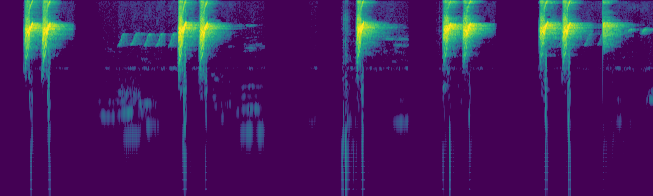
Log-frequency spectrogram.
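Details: Sogon, or crested jay, singing energetically in ngeleper style, meant as training audio for cage birds: crisp, high double notes at roughly one-second intervals, separated by quiet soft twitters.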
